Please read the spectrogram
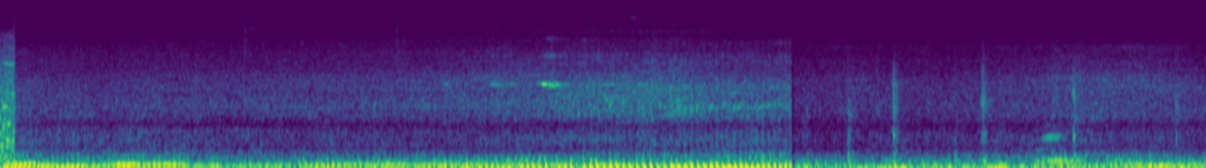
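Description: A car engine running close by, a low steady drone. About five seconds in it cuts to quieter street sound with a few faint clicks.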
